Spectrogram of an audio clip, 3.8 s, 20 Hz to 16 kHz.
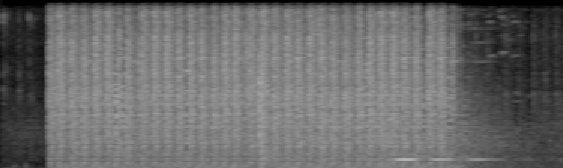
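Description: Rapid automatic gunfire from a video game played on an ATI Radeon HD 2600 XT, a dense unbroken burst of shots lasting about three seconds before fading out.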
